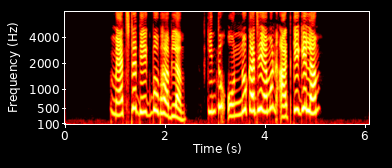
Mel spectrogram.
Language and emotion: Bengali, sad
